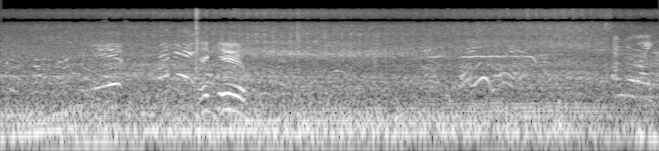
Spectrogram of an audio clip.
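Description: Low, steady engine rumble of a split-window Volkswagen bus and then an open dune buggy driving slowly past, with onlookers' voices and a few calls about two to three seconds in.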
